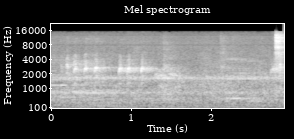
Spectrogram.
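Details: Red-vented bulbul calling: a quick series of short, bright chirpy notes in the first second and a half, then quieter. Background hum and a brief noisy burst at the end.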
